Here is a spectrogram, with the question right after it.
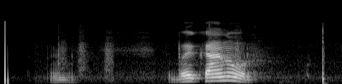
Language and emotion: Russian, neutral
